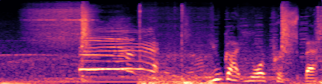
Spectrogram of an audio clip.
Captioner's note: upbeat music; yells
